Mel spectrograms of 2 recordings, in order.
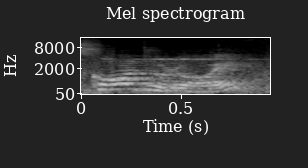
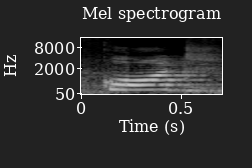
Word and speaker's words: corduroy: Okay, it's corduroy. Now, corduroy is another, term which we use in everyday life, but we don't get the pronunciation correct. Most of us, tend to pronounce this word as cord or corder, okay?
